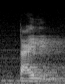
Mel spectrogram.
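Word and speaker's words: ptyalin: अब आगे देखेंगे, सैलिवरी ग्लैंड में टाइलिन, ई साइलेंट है, टाइलिन नामक एंजाइम पाया जाता है।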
